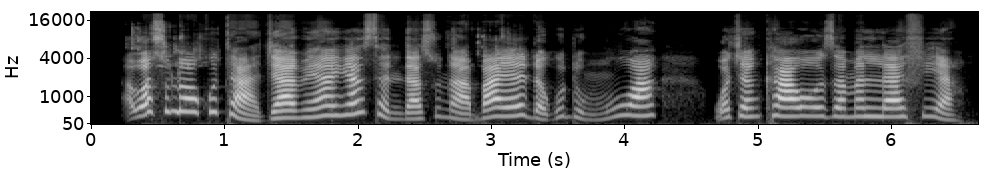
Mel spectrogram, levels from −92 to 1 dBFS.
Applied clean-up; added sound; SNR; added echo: neural mask model Resemble Enhance denoiser.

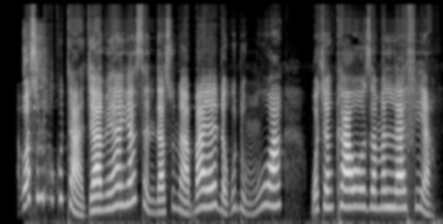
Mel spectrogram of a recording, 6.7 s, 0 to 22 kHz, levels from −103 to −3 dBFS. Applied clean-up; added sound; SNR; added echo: neural mask model DeepFilterNet 3.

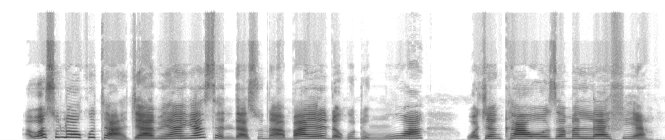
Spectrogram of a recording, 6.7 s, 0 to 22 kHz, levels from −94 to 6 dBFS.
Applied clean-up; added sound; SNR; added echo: none; none; none; none.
